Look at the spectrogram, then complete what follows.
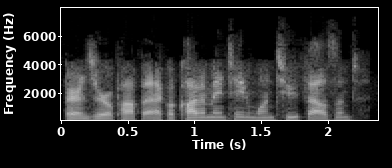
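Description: A man's voice: a little high, fairly even intonation, rapid-fire, dry recording. A man working as an air traffic controller, speaking clipped radio phraseology. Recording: dull lo-fi radio and landline audio.

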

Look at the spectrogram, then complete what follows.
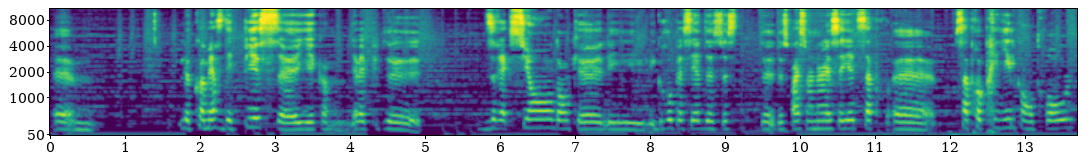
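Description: A woman's voice: medium pitch, steady tone, slow, a little mellow, faint music behind. A woman with a Quebec French accent co-hosting a podcast, reviewing a book in a somewhat hesitant, self-correcting way. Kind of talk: book review, plot summary and discussion.

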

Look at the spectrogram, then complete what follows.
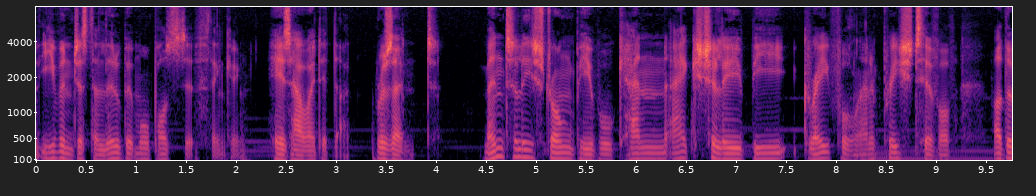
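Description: A young man giving earnest, motivational self-improvement advice straight to camera, speaking close into a desk mic in a small bedroom. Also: on the low side. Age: young adult. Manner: earnest, motivational, direct address. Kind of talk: talking-head advice monologue. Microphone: desk broadcast mic close to mouth.

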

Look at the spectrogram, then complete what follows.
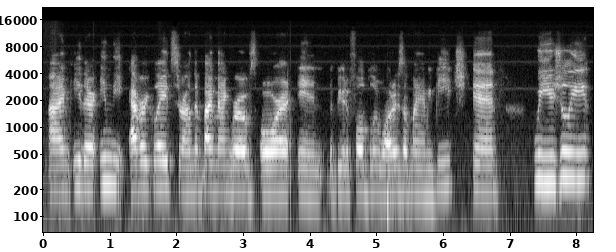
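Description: Young woman on a video call, bright clear tone, earnest explainer. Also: mid-range voice, low-quality recording. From Barcelona, Spain. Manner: earnest, explanatory, gestures while talking. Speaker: guest scientist. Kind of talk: explaining science to students. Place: small office room. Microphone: video call webcam.

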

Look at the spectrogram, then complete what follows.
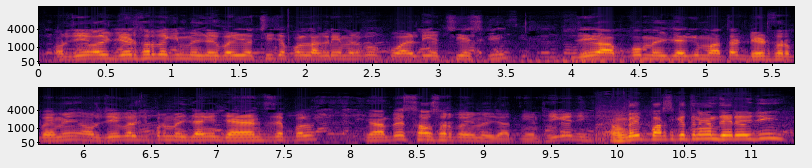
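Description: A man's voice: high voice, steady tone, fast talker, bright, forceful tone. A man giving repetitive, sales-like running commentary to viewers as a street market vlogger, asking vendors prices. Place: busy outdoor street market.

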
